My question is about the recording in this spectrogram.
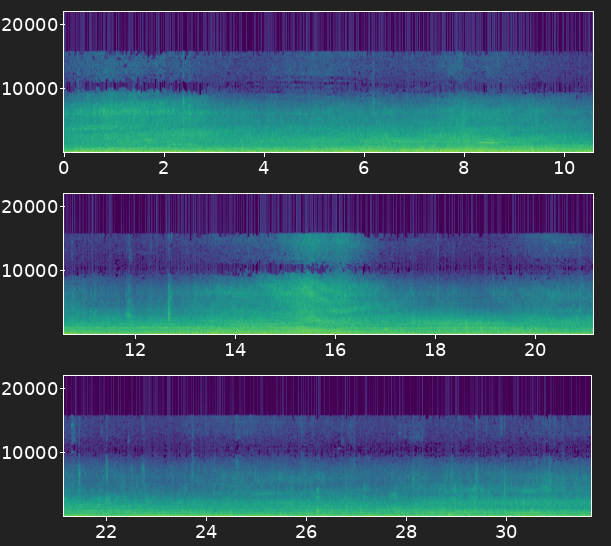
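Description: City street traffic: car engines idling at a red light, then cars moving off. One car passes close about halfway through, its engine and tyre noise swelling and fading.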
